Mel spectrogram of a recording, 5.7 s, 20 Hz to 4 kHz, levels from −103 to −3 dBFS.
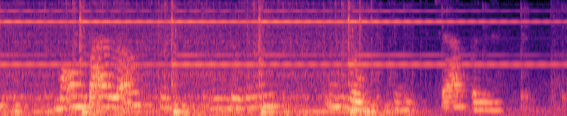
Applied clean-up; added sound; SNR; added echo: none; Clock; 2 dB; reverberation time 0.3 s.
